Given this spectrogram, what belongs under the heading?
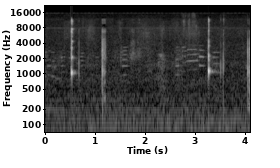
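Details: One-month-old infant boy with frequent hiccups: four sharp, abrupt hiccups over about four seconds in a quiet room, faint soft noises between.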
